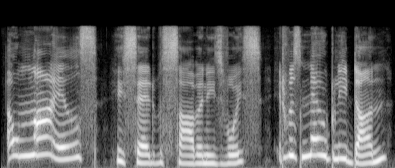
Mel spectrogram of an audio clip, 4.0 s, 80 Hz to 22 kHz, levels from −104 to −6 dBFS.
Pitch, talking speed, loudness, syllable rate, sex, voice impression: 270 Hz, 195 wpm, -16 LUFS, 4.8 syllables/s, female, very feminine, very adult-like, middle-aged, very thin, very tensed, very powerful, bright, very hard, very clear, very fluent, slightly cool, slightly intellectual, very refreshing, slightly sincere, very unique, slightly elegant, wild, very strict, very intense, very sharp, light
